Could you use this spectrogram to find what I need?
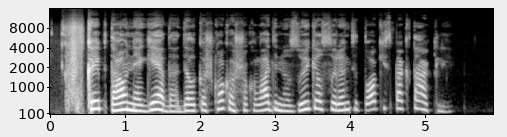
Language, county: Lithuanian, Klaipėda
